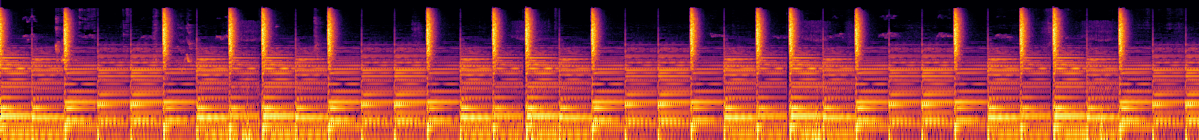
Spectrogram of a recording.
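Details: Steady instrumental music with a regular plucked beat and sustained tones plays throughout. No animal voices can be picked out.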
